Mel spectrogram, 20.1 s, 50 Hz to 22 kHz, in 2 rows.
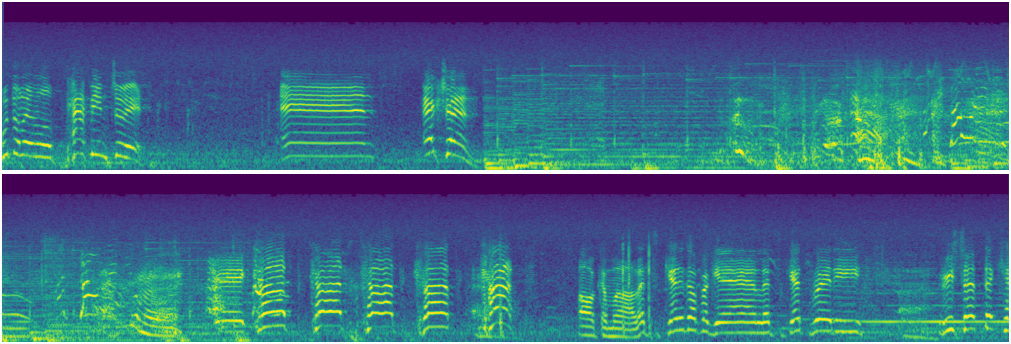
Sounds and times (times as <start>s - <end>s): Music: 4.8s - 13.0s, 17.5s - 20.1s.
